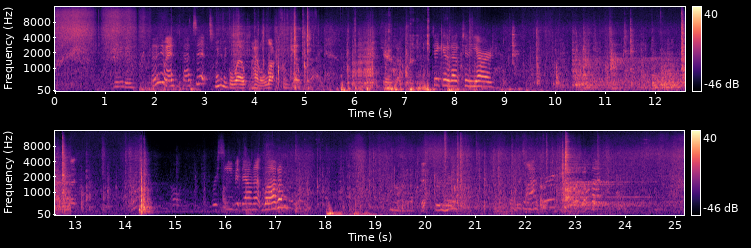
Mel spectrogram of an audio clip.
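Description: A woman talks casually nearby, outdoors.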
